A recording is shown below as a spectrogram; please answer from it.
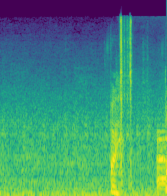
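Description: Steady low background rumble, then, about a second and a half in, a brief vocal sound and two sharp clicks as the mouse starts the video.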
